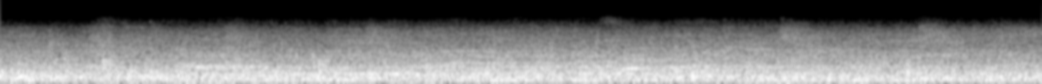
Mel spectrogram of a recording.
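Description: An escalator hums and rumbles steadily.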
